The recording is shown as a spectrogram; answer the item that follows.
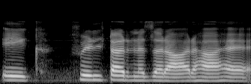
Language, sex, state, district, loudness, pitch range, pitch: Hindi, female, Chhattisgarh, Raipur, -16 LUFS, 170-205 Hz, 185 Hz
